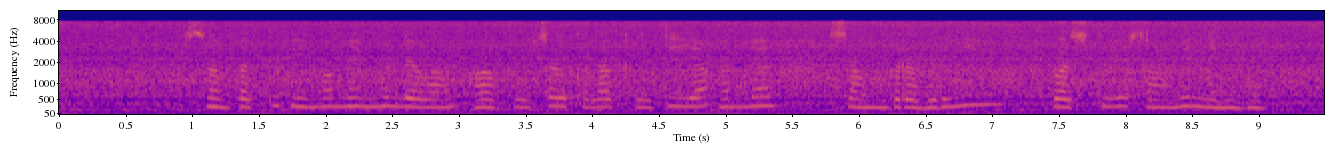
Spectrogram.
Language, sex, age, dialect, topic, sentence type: Hindi, female, 36-40, Kanauji Braj Bhasha, banking, statement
